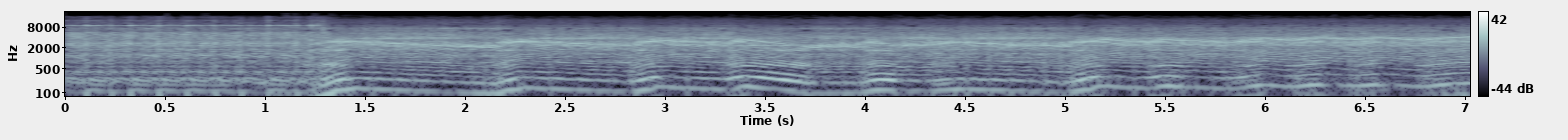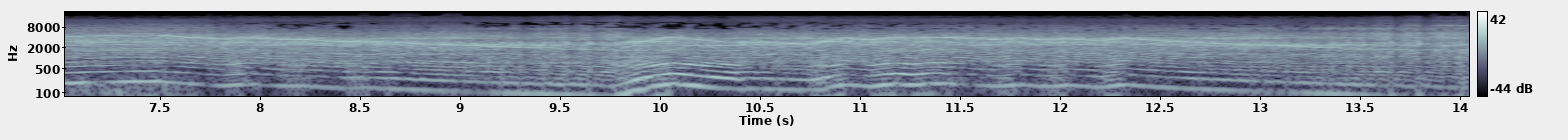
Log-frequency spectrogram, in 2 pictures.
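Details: Husqvarna 455 Rancher 55cc X-Torq chainsaw, warm, after repair: starts straight away, sharp clean blips to high revs and back to steady idle; healthy.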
